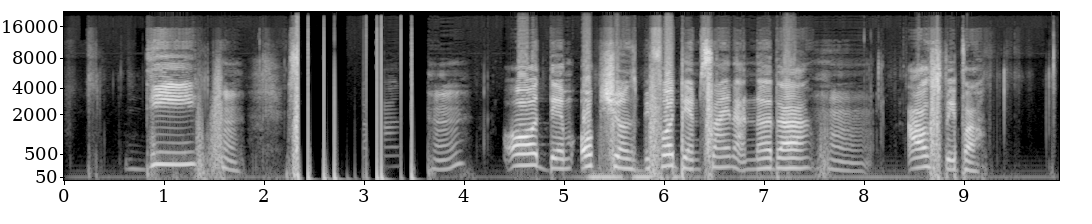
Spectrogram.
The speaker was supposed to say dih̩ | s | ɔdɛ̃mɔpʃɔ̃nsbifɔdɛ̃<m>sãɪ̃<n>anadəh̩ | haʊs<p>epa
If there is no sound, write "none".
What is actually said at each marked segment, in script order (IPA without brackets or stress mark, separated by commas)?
m, n, p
